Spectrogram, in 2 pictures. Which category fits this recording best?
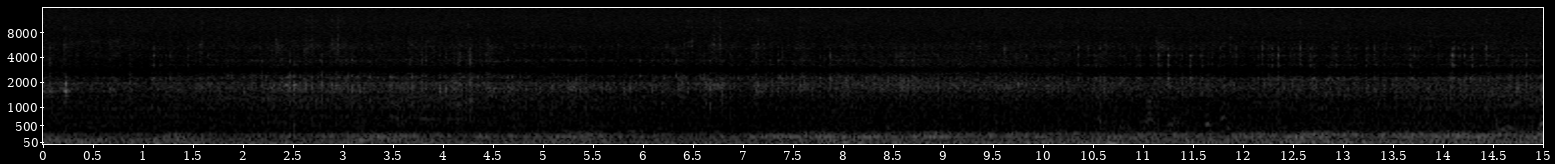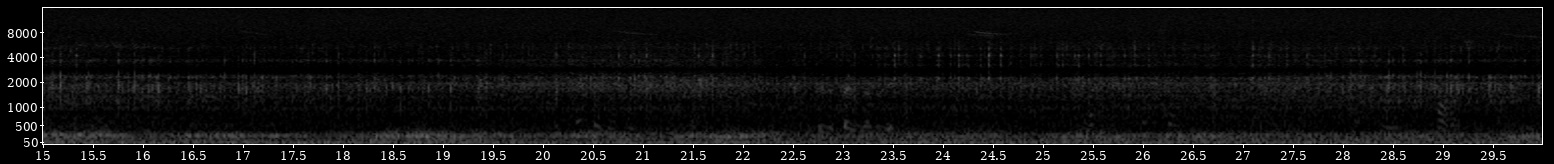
Soundscapes > Nature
